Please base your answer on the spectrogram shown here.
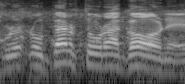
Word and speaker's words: Roberto Ragone: Yeah, so, and by the way, if the people in Italy, right, it's Roberto Ragone, if you like it pronounced that way, for authenticity.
